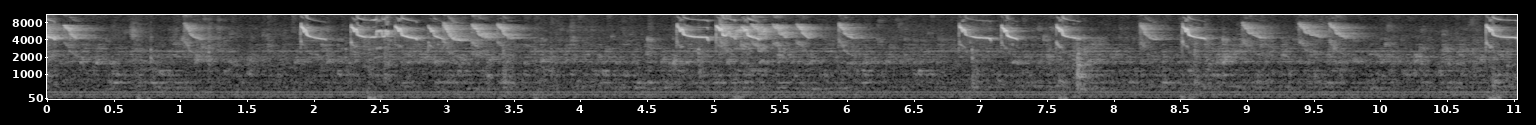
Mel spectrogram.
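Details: Buxtoni white-eye, described as a male singing actively, used as a lure to set other white-eyes singing: bursts of high, sharp, hooked chirps in quick clusters, pausing and restarting, over a faint steady hum.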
